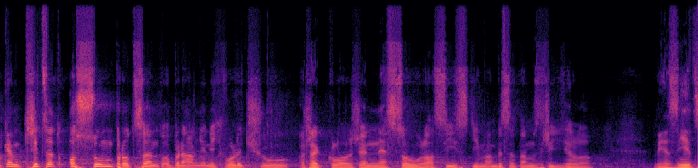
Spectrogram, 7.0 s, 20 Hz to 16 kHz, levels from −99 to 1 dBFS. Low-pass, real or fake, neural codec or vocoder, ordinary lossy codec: 14.4 kHz; fake; vocoder, 44.1 kHz, 128 mel bands every 512 samples, BigVGAN v2; Opus, 16 kbps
